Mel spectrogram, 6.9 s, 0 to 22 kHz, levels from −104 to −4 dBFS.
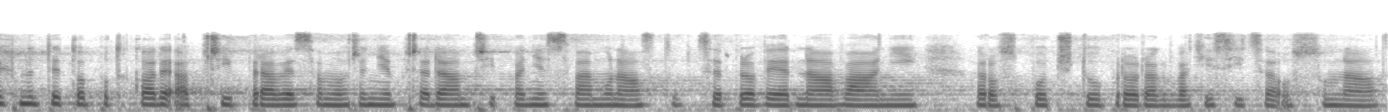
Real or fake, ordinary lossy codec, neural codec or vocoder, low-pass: real; Opus, 24 kbps; none; 7.2 kHz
